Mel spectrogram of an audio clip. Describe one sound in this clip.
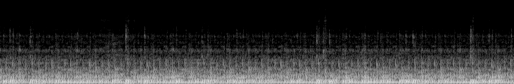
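A car engine idles close by with a steady, low, throbbing rumble.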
